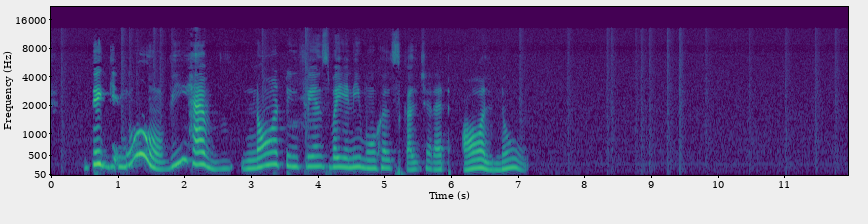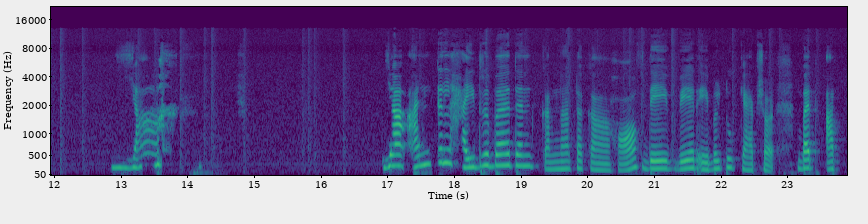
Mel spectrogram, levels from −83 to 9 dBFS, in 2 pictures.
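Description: Nothing stood out as a technical fault anywhere in the speech on listening.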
